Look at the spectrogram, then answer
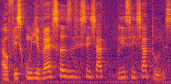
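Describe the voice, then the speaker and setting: A man is speaking at a moderate pace. His pitch moves up and down in an ordinary way. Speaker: podcast host, geography student. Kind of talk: casual interview.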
